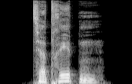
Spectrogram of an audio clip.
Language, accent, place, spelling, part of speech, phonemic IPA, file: German, Germany, Berlin, zertreten, verb, /tsɛɐ̯ˈtʁeːtn̩/, De-zertreten.ogg
- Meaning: to crush (underfoot), to trample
